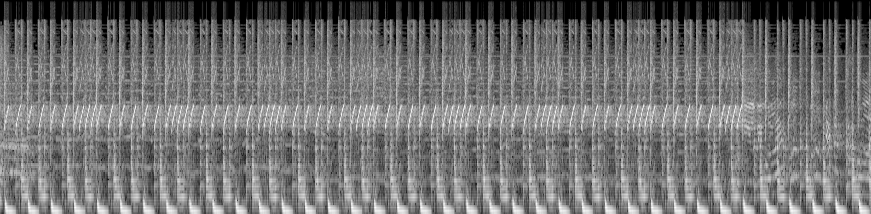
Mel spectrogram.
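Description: DJ hard-bass EDM remix: a steady kick-drum beat of a little over two hits a second, each with a deep falling bass, under a fast, repeating high-pitched, alarm-like synth line that drops out near the end.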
